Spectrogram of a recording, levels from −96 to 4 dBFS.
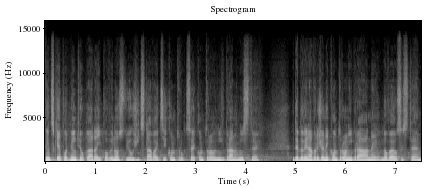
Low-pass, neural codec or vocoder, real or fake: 14.4 kHz; autoencoder, 48 kHz, 32 numbers a frame, DAC-VAE, trained on Japanese speech; fake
